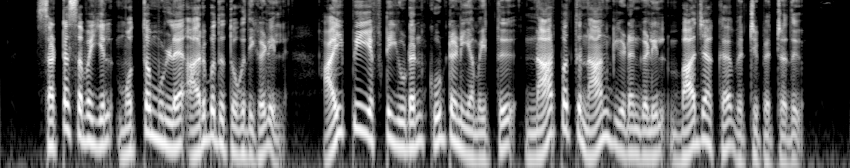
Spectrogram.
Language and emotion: Tamil, neutral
